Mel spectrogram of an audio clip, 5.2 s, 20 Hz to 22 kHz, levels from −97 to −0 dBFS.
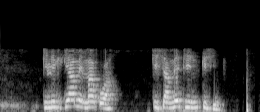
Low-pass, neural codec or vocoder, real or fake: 3.6 kHz; none; real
